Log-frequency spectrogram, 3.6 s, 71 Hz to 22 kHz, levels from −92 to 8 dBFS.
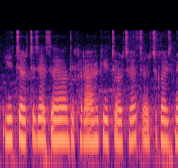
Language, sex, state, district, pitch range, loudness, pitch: Hindi, female, Haryana, Rohtak, 185-195 Hz, -16 LUFS, 185 Hz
